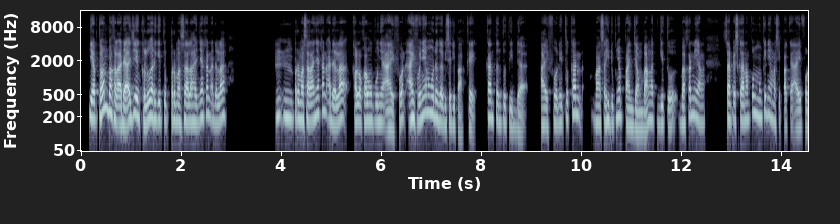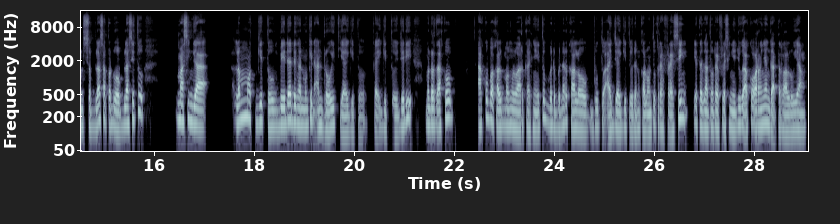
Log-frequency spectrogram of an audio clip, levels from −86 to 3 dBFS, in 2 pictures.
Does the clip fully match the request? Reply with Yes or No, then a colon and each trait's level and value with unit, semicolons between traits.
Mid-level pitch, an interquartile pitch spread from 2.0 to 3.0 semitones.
No: medium, 155 Hz; wide, 5.4 semitones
